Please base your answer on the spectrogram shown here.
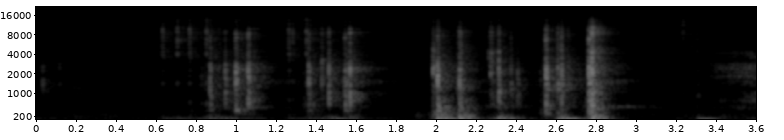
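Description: Fingers type a comment on a computer keyboard in a Unity game-development session, with bursts of rapid, close key clicks in three or four quick flurries separated by brief pauses, with no talk.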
